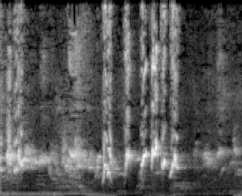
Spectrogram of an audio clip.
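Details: Short, chattering run of chirped and slurred notes from a red-whiskered bulbul singing 'ring', ending with a string of quick, sharp chirps. A low hum pulses beneath.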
